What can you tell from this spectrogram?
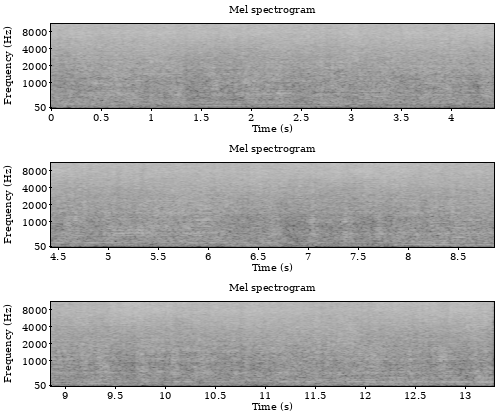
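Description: Steady hiss of high-pressure water jets spraying inside a COMMANDO Rotawash slat washer as a plastic roadway panel passes through, with a low steady hum underneath.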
